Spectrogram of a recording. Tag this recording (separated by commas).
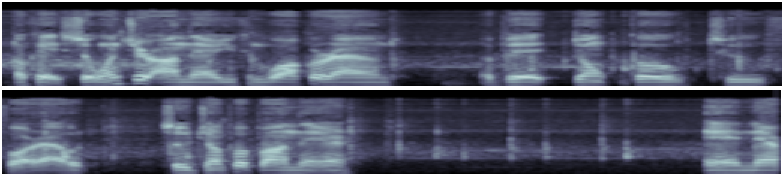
Speech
